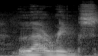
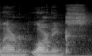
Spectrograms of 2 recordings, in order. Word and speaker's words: larynx: unintentionally lowered his larynx larynx the most mispronounced word probably in the singer's lexicon la rings not learning a lot of different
